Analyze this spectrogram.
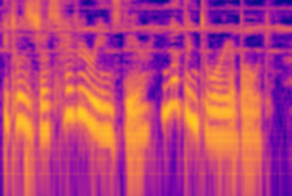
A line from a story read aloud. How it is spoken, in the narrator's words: her mother said calmly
